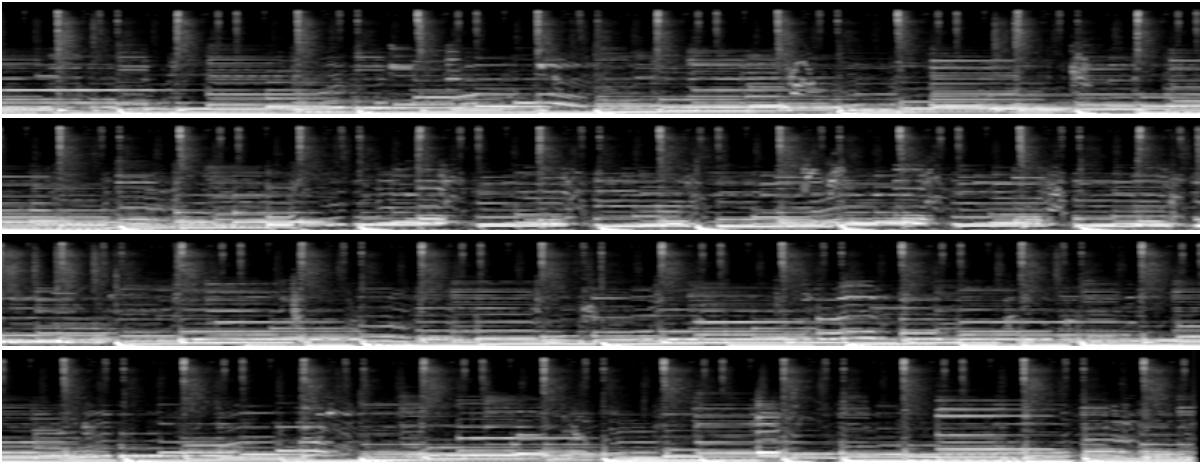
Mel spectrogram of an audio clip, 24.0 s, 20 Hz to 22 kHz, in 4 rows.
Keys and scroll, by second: 0.7 F3, 13.9 F2, 15.3 KP_Add, 15.9 F3, 17.4 ctrl+z, 20.7 1, 20.9 2, 21.2 Return.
